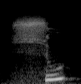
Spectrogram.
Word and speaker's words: sous: All right, and remember, sous. Okay, final S not pronounced, so S-O-U, sous, sous-marin.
